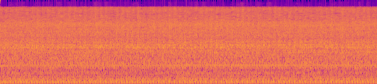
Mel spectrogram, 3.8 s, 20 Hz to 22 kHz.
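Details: Honda EXW171S gas welder/generator after fuel system restoration; ran a little weird earlier, owner thinks due to choke. Steady, even beat at constant speed without misses or knocks; a healthy run.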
